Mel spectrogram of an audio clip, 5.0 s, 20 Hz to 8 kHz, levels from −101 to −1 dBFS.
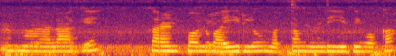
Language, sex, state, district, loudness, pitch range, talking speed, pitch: Telugu, female, Andhra Pradesh, Sri Satya Sai, -14 LUFS, 205-215 Hz, 110 wpm, 210 Hz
